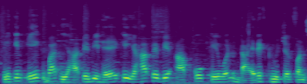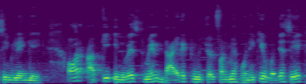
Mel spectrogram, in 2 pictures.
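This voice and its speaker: A man's voice: mid-range voice, normal speed, lo-fi sound, faint music behind. A man explaining investing options in a conversational, step-by-step way. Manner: conversational, walks through examples step by step. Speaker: finance educator. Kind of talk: explainer video.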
